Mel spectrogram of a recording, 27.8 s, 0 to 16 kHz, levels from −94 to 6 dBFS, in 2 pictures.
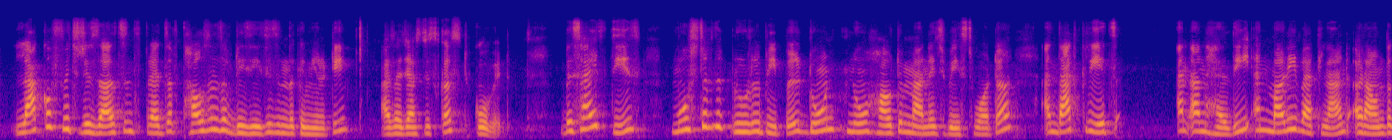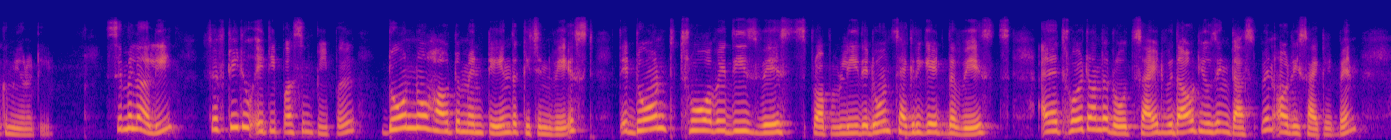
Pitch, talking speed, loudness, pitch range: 225 Hz, 175 wpm, -23 LUFS, 190-265 Hz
